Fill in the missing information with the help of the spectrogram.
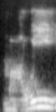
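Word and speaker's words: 毛衣: Áo len sẽ đọc là máu y nhá.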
